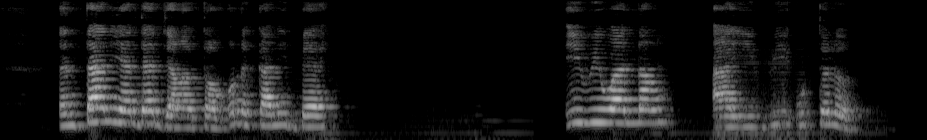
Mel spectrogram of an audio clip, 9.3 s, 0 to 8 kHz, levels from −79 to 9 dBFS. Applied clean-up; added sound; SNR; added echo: neural separator model SepFormer DNS4.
